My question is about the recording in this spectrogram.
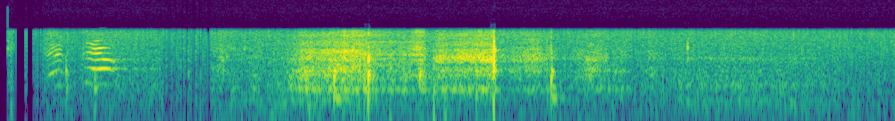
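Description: A person says "thank you" with a laugh, then about a second of breathy sniffing with a few sharp clicks, the loudest about two and a half seconds in.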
